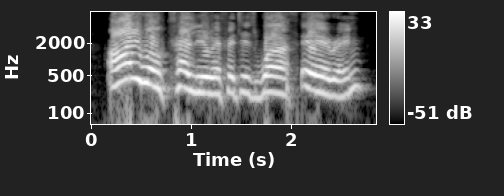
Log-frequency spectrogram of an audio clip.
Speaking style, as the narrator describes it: Rinpoche shouted

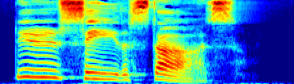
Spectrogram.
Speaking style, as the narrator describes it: Tsar Paltrow said, in a long, languid voice

